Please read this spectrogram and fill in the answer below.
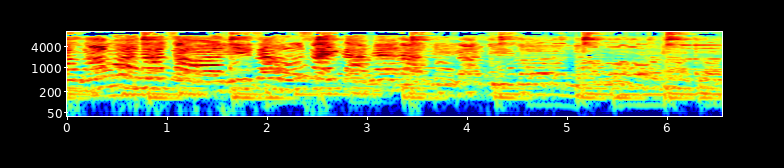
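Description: A group of women and girls singing a Nepali deuda folk song together, unaccompanied, with scattered hand claps. The singing is full in the first half and thins out from about four seconds in.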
